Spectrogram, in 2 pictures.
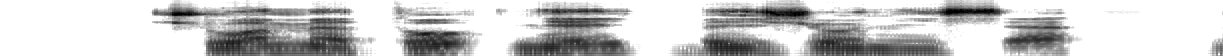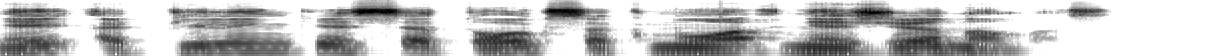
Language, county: Lithuanian, Alytus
